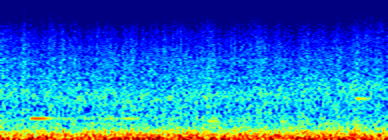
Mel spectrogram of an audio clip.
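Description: A rocket engine roars with a steady low rumble.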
